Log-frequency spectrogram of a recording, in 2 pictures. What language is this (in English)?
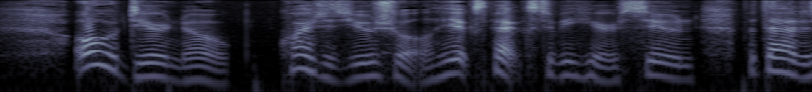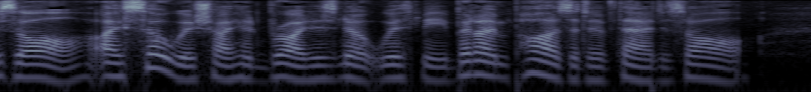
English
